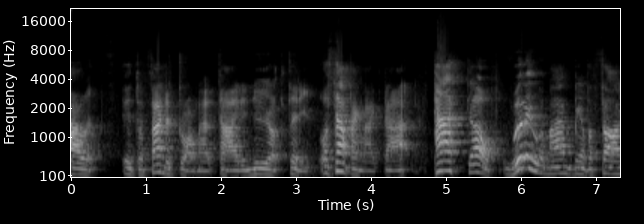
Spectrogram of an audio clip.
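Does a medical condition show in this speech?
Yes: cerebral palsy.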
